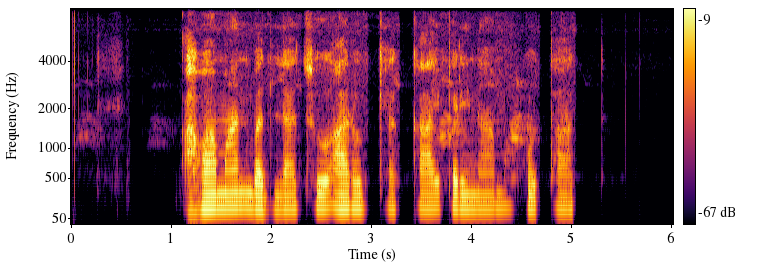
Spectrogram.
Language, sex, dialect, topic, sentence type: Marathi, male, Southern Konkan, agriculture, question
